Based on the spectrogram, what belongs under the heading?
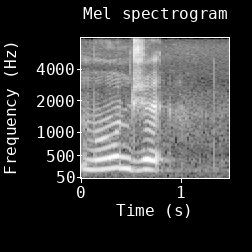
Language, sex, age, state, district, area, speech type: Tamil, female, 18-30, Tamil Nadu, Thoothukudi, urban, read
